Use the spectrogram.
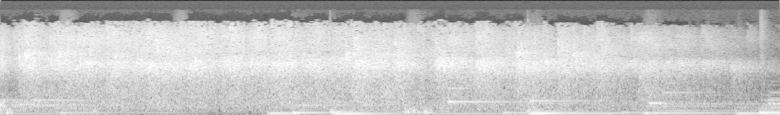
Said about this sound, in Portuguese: Você pode aplaudir a palavra de Deus, amém?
